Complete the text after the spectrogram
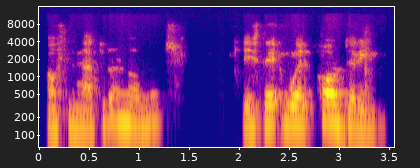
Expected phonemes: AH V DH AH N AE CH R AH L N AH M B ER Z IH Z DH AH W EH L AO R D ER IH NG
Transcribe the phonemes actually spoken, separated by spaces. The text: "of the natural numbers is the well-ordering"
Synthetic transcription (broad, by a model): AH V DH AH N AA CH R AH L N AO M ER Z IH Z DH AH W EH L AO R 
